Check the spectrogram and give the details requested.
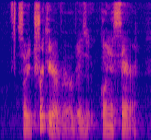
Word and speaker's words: conhecer: So a trickier verb is conhecer. Now the NH sound, we learned this in the pronunciation lesson a long time ago. Conhecer, yeah. It's very similar to the N with the tilde in Spanish, right?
